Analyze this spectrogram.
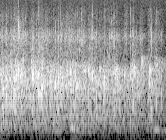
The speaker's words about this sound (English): I think you should applaud for that.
